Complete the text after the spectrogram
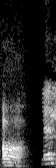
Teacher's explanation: its technical name is the open back unrounded vowel in this case your tongue is so and at the back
